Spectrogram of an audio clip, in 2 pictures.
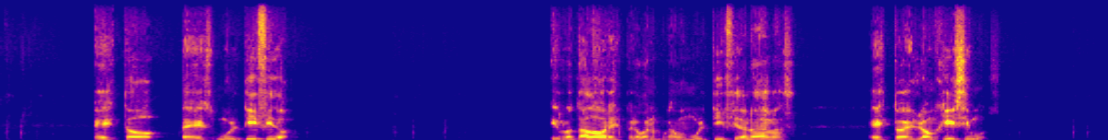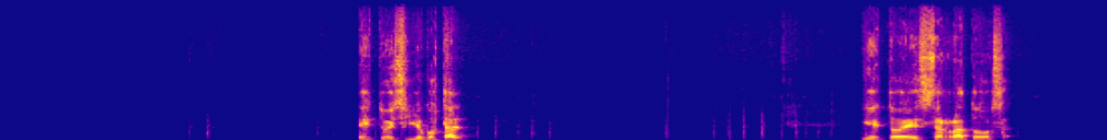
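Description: A man speaks calmly in short phrases over an online call, with pauses between.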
